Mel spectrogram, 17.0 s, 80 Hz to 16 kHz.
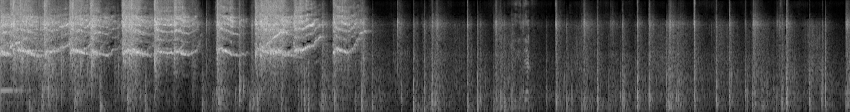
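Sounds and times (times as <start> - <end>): whistling rockets: 0.0 - 7.5
firework cracks and bangs: 0.0 - 17.0.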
